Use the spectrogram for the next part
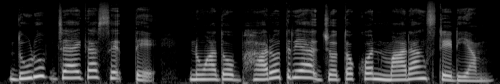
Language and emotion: Santali, neutral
